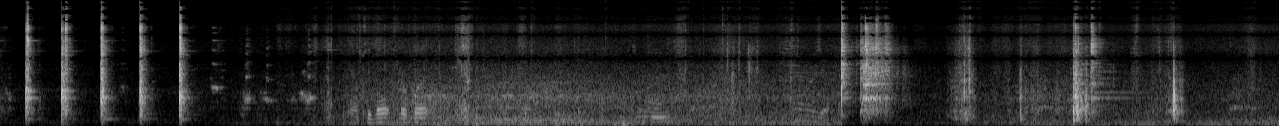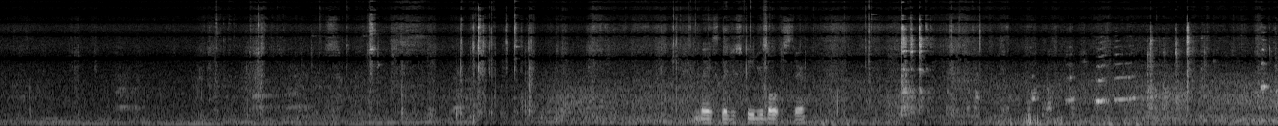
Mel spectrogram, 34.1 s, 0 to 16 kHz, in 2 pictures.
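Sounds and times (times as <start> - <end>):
sharp knocks on metal: 0.0 - 2.7
metal tools clanking: 11.2 - 12.2, 14.3 - 15.3, 19.8 - 22.4, 23.2 - 24.2, 29.0 - 30.1, 31.3 - 33.3.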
